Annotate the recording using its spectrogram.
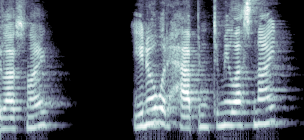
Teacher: And the T in night is a stop T. Put the tongue up and stop the air, but don't release the T. It's more common to hear night with a stop T at the end.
